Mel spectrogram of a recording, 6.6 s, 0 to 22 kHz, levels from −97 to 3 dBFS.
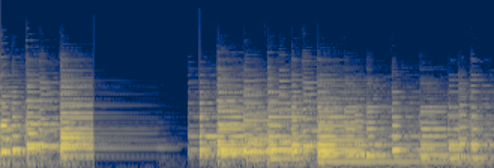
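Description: The clip is music. From 1.23 to 2.65 s the level drops by about 21 dB, and the sound collapses into a faint remnant. Anything panned to the centre nearly disappears. The likely cause is one channel inverted. One side of the stereo pair has its polarity flipped. When the channels are summed to mono, the material they share cancels out. Only the difference between the two sides remains audible.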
